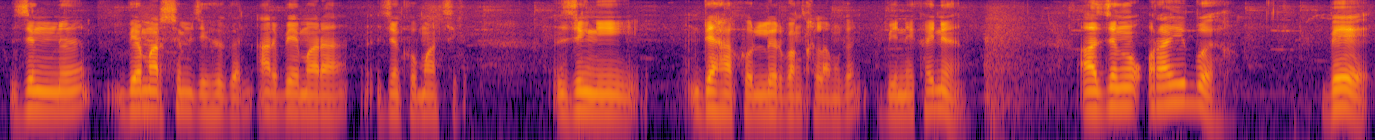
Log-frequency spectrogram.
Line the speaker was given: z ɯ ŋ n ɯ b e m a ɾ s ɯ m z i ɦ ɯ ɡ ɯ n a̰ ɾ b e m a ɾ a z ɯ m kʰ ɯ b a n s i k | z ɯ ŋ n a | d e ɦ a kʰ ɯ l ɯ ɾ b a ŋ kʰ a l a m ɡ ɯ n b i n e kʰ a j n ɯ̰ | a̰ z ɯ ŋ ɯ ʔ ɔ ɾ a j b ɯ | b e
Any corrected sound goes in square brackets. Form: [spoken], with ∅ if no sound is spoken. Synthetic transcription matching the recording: z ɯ ŋ n ɯ b e m a ɾ s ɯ m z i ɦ ɯ ɡ ɯ n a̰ ɾ b e m a ɾ a z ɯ [ŋ] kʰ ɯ [m] a n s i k | z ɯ ŋ n [i] | d e ɦ a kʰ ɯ l ɯ ɾ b a ŋ kʰ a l a m ɡ ɯ n b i n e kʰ a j n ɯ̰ | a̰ z ɯ ŋ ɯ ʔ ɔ ɾ a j b ɯ | b e

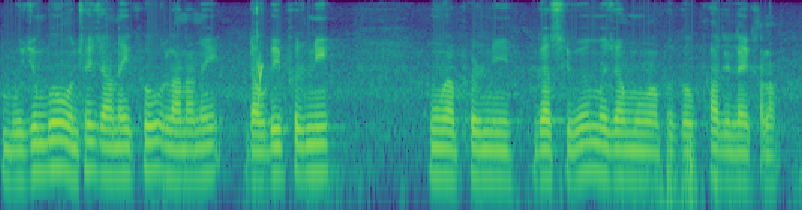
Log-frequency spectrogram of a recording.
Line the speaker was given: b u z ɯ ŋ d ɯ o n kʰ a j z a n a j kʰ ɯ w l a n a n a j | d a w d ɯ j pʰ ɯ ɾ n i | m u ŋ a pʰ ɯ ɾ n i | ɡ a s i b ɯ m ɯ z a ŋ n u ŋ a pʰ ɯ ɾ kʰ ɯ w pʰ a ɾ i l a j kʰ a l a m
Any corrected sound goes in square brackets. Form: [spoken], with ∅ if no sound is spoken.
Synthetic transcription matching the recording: b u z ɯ ŋ [b] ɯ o n [tʰ] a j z a n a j kʰ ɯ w l a n a n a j | d a w d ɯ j pʰ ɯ ɾ n i | m u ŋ a pʰ ɯ ɾ n i | ɡ a s i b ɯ m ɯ z a ŋ [m] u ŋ a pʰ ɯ ɾ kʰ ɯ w pʰ a ɾ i l a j kʰ a l a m

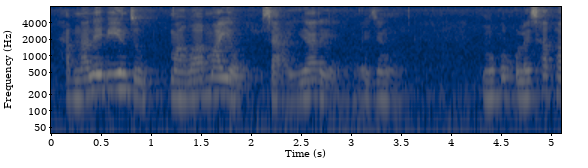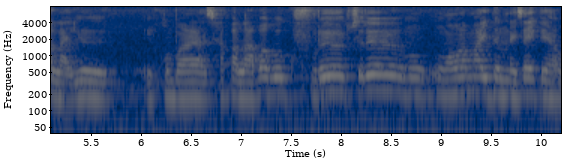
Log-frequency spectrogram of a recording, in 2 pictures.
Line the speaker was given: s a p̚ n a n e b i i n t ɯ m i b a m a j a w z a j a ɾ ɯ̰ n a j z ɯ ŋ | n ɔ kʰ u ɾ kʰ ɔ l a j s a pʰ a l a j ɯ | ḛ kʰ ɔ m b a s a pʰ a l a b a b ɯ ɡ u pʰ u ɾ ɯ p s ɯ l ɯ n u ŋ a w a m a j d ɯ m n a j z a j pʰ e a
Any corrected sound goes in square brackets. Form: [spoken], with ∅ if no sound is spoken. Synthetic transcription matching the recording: [h] a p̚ n a n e b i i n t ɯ m [a] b a m a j a w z a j a ɾ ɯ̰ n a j z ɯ ŋ | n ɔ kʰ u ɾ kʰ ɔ l a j s a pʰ a l a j ɯ | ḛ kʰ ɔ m b a s a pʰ a l a b a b ɯ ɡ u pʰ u ɾ ɯ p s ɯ [ɾ] ɯ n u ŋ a w a m a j d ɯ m n a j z a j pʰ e a

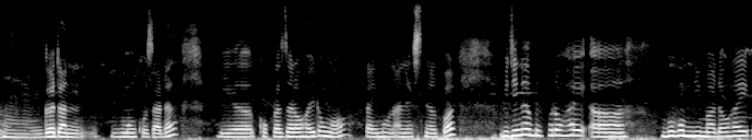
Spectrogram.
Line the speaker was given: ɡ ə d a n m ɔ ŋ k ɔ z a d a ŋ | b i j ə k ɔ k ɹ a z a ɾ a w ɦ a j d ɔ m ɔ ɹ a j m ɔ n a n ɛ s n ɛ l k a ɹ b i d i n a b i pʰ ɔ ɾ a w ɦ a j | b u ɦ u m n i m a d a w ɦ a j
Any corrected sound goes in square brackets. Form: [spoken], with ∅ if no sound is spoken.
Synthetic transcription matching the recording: ɡ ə d a n m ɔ ŋ k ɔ z a d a ŋ | b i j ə k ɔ k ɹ a z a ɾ a w ɦ a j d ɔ [ŋ] ɔ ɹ a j m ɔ n a n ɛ s n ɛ l [p] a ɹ b i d i n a b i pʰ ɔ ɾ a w ɦ a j | b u ɦ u m n i m a d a w ɦ a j

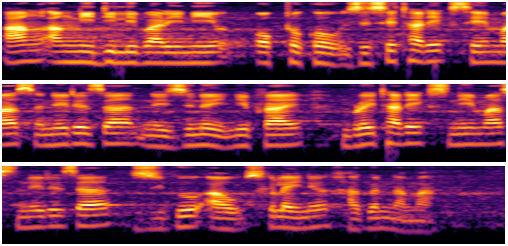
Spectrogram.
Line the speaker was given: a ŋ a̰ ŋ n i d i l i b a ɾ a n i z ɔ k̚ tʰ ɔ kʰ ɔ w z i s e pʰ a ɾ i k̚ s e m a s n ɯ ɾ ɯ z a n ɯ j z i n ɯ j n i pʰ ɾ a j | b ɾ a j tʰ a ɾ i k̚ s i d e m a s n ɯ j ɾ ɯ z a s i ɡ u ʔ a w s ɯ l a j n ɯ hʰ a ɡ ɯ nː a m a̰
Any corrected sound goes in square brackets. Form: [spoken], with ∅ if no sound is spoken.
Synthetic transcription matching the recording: a ŋ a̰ ŋ n i d i l i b a ɾ [i] n i [∅] ɔ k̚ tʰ ɔ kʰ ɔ w z i s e [tʰ] a ɾ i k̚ s e m a s n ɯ ɾ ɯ z a n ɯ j z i n ɯ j n i pʰ ɾ a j | b ɾ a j tʰ a ɾ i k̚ s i [n] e m a s n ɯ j ɾ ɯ z a [z] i ɡ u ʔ a w s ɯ l a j n ɯ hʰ a ɡ ɯ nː a m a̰

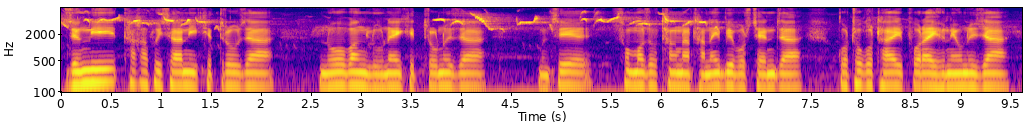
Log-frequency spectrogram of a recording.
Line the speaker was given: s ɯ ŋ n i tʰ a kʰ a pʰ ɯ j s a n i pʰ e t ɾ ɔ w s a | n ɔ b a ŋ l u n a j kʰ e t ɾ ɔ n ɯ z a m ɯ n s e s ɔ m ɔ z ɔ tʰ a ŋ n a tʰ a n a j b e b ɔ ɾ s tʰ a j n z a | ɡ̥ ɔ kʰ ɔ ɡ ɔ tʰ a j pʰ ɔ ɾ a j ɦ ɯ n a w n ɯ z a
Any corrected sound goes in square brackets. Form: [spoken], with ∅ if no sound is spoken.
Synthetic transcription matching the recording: [z] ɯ ŋ n i tʰ a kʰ a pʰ ɯ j s a n i [kʰ] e t ɾ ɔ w [z] a | n ɔ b a ŋ l u n a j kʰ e t ɾ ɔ n ɯ z a m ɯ n s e s ɔ m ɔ z ɔ tʰ a ŋ n a tʰ a n a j b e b ɔ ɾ s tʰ a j n z a | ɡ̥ ɔ [tʰ] ɔ ɡ ɔ tʰ a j pʰ ɔ ɾ a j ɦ ɯ n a w n ɯ z a

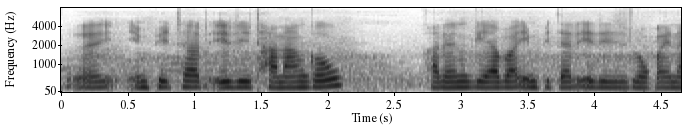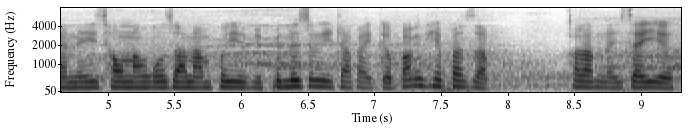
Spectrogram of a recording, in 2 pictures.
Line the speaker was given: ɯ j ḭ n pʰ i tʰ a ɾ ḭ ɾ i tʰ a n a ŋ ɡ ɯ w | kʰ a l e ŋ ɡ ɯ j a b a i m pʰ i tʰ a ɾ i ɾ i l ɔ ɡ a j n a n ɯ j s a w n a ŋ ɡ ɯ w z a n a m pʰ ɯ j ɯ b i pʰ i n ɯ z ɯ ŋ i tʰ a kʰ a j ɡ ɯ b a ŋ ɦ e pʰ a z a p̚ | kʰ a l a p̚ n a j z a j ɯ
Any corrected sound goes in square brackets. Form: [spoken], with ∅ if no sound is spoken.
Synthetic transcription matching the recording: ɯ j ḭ [m] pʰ i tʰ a ɾ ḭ ɾ i tʰ a n a ŋ ɡ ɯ w | kʰ a [ɾ] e [n] ɡ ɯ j a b a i m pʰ i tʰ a ɾ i ɾ i l ɔ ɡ a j n a n ɯ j s a w n a ŋ ɡ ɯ w z a n a m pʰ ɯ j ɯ b i pʰ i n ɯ z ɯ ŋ i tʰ a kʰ a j ɡ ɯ b a ŋ ɦ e pʰ a z a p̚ | kʰ a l a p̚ n a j z a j ɯ

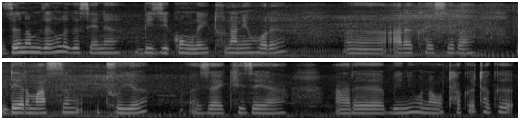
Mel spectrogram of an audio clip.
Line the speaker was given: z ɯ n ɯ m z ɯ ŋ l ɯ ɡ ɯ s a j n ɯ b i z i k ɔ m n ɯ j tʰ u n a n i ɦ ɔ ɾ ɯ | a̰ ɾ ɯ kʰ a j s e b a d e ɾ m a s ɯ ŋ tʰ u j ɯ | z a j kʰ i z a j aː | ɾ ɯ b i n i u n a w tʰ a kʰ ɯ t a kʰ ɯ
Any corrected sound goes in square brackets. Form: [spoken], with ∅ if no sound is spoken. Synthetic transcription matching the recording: z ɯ n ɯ m z ɯ ŋ l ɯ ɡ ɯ s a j n ɯ b i z i k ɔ [ŋ] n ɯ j tʰ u n a n i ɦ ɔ ɾ ɯ | a̰ ɾ ɯ kʰ a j s e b a d e ɾ m a s ɯ ŋ tʰ u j ɯ | z a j kʰ i z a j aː | ɾ ɯ b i n i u n a w tʰ a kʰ ɯ [tʰ] a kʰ ɯ

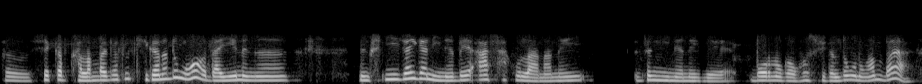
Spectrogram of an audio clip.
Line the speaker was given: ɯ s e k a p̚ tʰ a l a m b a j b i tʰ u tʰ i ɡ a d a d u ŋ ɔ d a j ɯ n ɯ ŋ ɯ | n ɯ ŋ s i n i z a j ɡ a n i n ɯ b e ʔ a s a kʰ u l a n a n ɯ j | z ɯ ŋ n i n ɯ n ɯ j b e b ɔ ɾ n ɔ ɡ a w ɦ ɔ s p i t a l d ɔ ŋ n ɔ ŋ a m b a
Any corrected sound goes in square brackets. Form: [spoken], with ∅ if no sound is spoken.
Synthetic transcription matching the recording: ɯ s e k a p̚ [kʰ] a l a m b a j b [a] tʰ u tʰ i ɡ a [n] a d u ŋ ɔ d a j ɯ n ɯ ŋ ɯ | n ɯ ŋ s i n i z a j ɡ a n i n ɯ b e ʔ a s a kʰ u l a n a n ɯ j | z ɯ ŋ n i n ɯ n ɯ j b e b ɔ ɾ n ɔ ɡ a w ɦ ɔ s p i t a l d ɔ ŋ n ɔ ŋ a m b a

